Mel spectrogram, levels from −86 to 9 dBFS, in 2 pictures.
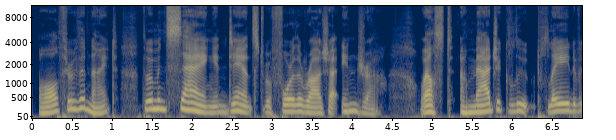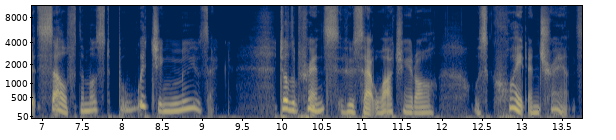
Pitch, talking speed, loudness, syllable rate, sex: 160 Hz, 155 wpm, -21 LUFS, 4.5 syllables/s, female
